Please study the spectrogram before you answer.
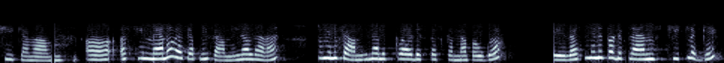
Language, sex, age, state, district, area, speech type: Punjabi, female, 18-30, Punjab, Patiala, rural, conversation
